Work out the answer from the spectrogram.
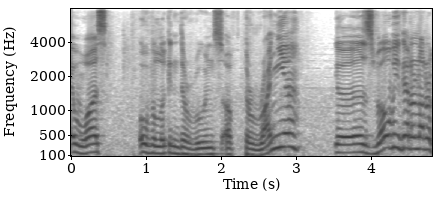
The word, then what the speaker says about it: Turayne: Turayne. Okay, thank you for pronouncing it correctly again. Turayne, guys. Like terrain, but then Turayne? Rain?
